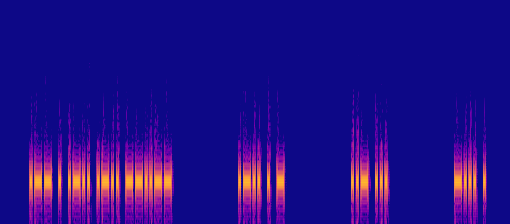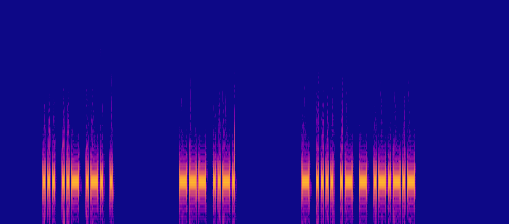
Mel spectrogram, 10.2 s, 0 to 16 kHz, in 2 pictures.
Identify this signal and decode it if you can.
Morse code, heard as a keyed tone, about 47 wpm, 700 Hz. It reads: WELL, LET US BE SURE OF THAT.
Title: 4x Word-Spacing - Sentences from Top 300 Words - 50wpm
